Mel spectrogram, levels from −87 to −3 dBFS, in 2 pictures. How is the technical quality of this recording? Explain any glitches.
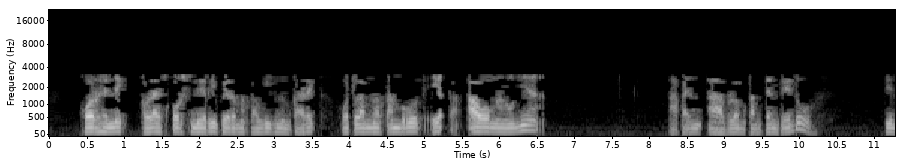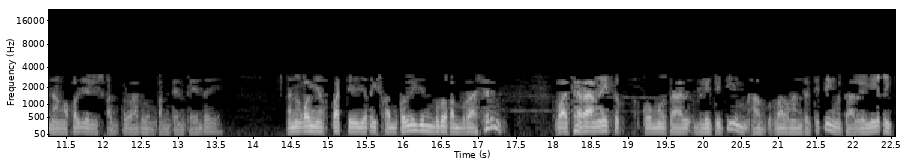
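Quality is poor throughout. The audio was likely squeezed by heavy MP3 compression, at a rate consistent with about 8 kbps. Starved of bits, the encoder drops everything above 3 kHz and switches weak frequency components on and off, so the speech sounds muffled, watery and swirly, with smeared onsets.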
